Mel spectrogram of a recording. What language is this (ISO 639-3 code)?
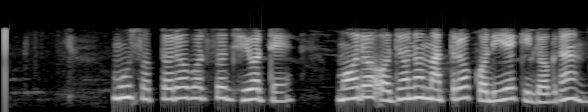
ori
